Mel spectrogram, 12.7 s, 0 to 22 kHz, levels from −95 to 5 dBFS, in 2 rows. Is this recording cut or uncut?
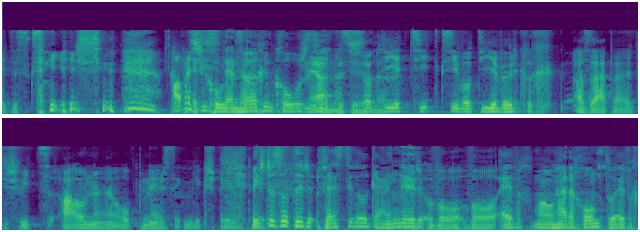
uncut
